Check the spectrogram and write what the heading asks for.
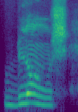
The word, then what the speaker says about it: blanche: Blanc, blanche. Pronunciation, blanche.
